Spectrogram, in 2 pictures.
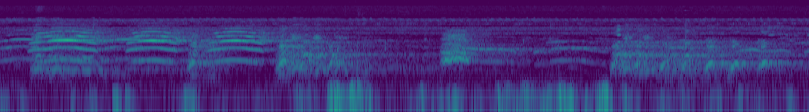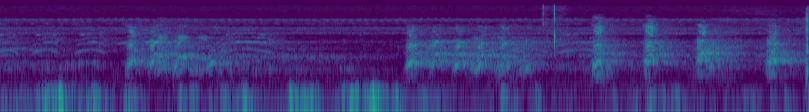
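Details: At dusk in Rajaji Tiger Reserve, India, dogs in separate spots bark after hearing a barking deer's alarm calls near a tiger. Clear harmonic barks repeat in quick runs of several, pausing every second or two, over steady low rumble.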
